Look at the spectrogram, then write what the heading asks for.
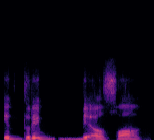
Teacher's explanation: Ba yang pertama yang tadi sukun hilang secara keseluruhan. Baik sifat maupun zat. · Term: idgham kamil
